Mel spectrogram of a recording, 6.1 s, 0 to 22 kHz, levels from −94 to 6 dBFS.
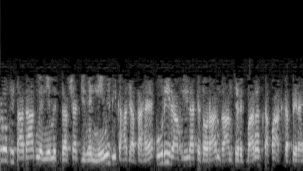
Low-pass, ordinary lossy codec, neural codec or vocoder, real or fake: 5.4 kHz; MP3, 32 kbps; none; real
